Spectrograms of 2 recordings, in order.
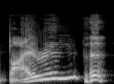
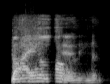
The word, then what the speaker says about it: Brion: Brian James, which by the way, his name is spelled Brion. So I keep on saying Byron. Brian.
